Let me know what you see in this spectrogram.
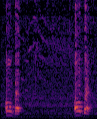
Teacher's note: Nah, sebelumnya itu ada glottal stop sebelum pada bunyi o. Jadi lokasinya seperti bunyi hamzah, obat, obat gitu ya, obat.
